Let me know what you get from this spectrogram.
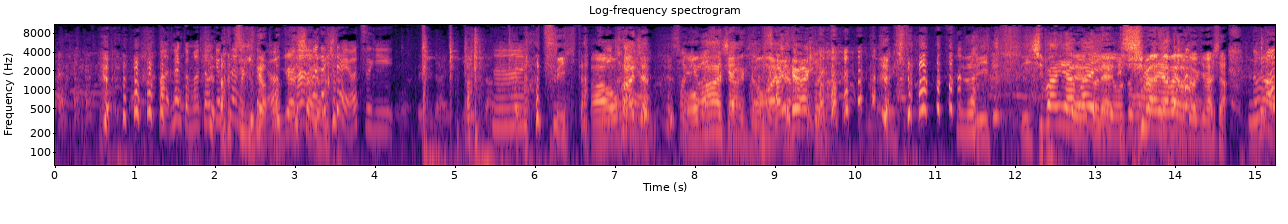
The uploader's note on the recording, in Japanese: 前日FUTUREを某制作会社忘年会開催中の会場で収録！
